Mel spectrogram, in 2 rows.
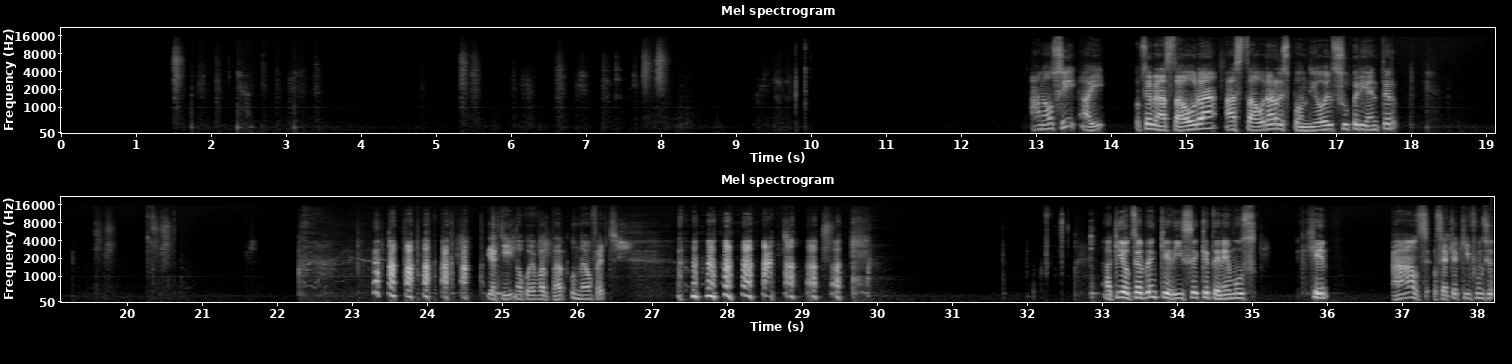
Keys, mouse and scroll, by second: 20.3 click, 23.3-24.2 typing, 24.7 Return.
